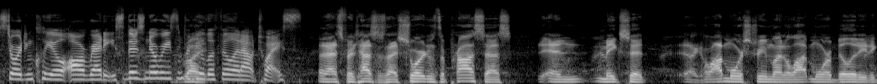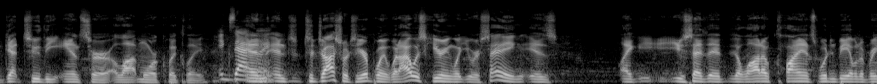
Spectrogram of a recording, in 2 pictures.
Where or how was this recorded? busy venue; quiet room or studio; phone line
busy venue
